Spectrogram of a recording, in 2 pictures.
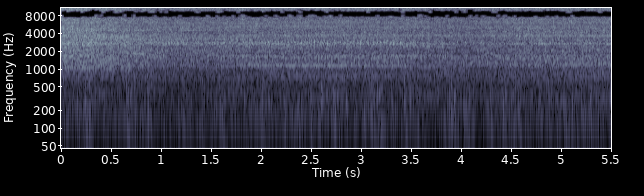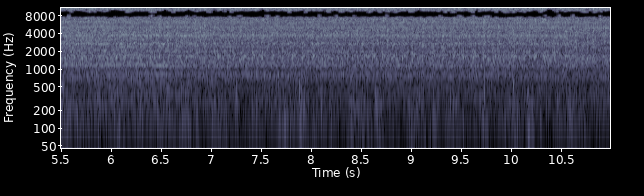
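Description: Steady V8 idle with a fast, light tapping buried in the engine clatter, even and unchanging; a top-end tap, cause not yet pinned down.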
